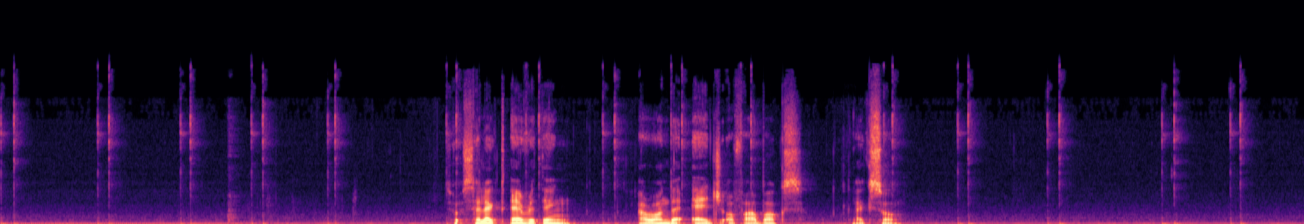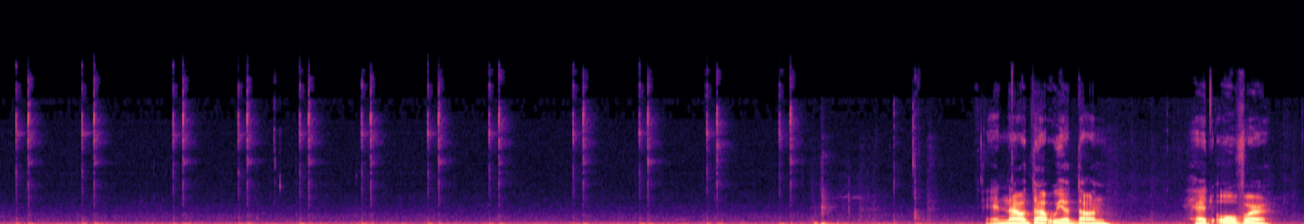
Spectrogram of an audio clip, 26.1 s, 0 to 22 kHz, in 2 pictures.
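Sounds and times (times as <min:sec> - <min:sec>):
computer mouse clicking: 0:00.0 - 0:00.3, 0:00.9 - 0:03.6, 0:05.3 - 0:06.9, 0:09.6 - 0:09.8, 0:10.4 - 0:10.8, 0:11.6 - 0:12.6, 0:13.2 - 0:14.2, 0:14.8 - 0:18.2, 0:18.8 - 0:22.4
faint low hum: 0:00.0 - 0:26.0.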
